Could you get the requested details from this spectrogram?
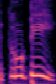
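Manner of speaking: त्रुटि with a strong ट and a short, weak final इ; त्रुटि, ट prominent, इ short; stressed ट. Shown as a demonstration. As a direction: punch the ट in त्रुटि and clip the इ. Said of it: "ट की तो उभर रही है और ई की दब रही है".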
